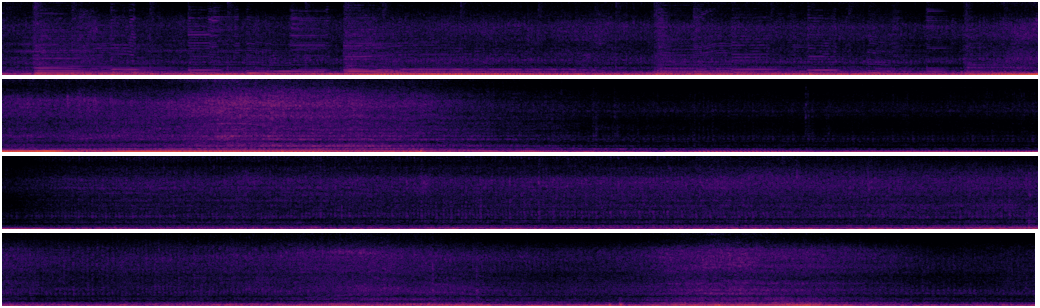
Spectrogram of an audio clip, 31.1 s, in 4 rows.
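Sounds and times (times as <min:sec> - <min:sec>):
truck engine revving: 0:00.0 - 0:12.2, 0:27.7 - 0:30.3.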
